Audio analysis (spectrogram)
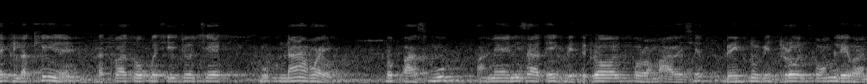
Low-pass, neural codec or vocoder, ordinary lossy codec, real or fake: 7.2 kHz; codec, 16 kHz, 4 kbps, FreqCodec, larger model; Opus, 32 kbps; fake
